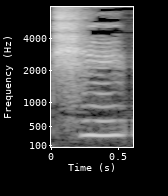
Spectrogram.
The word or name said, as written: chi1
